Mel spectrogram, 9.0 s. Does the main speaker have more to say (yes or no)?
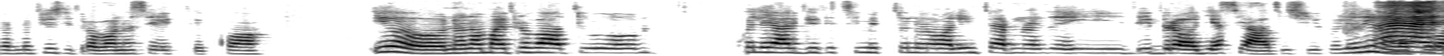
no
